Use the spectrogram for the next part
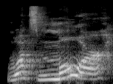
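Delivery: loud, high angry snap; the Lorax snaps at the Onceler, loud and angry; snapped. A narrator's reading. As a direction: bark it out with his dander up. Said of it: "snapped the Lorax, his dander was up".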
